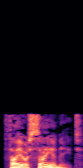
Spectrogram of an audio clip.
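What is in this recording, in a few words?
"thiocyanate", British English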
